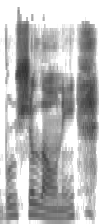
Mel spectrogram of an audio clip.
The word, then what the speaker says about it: bruschettone: So be sure to look for that at the festival, the bruschettone, and that's being made. Am I saying it correctly, Christy? – Yes.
